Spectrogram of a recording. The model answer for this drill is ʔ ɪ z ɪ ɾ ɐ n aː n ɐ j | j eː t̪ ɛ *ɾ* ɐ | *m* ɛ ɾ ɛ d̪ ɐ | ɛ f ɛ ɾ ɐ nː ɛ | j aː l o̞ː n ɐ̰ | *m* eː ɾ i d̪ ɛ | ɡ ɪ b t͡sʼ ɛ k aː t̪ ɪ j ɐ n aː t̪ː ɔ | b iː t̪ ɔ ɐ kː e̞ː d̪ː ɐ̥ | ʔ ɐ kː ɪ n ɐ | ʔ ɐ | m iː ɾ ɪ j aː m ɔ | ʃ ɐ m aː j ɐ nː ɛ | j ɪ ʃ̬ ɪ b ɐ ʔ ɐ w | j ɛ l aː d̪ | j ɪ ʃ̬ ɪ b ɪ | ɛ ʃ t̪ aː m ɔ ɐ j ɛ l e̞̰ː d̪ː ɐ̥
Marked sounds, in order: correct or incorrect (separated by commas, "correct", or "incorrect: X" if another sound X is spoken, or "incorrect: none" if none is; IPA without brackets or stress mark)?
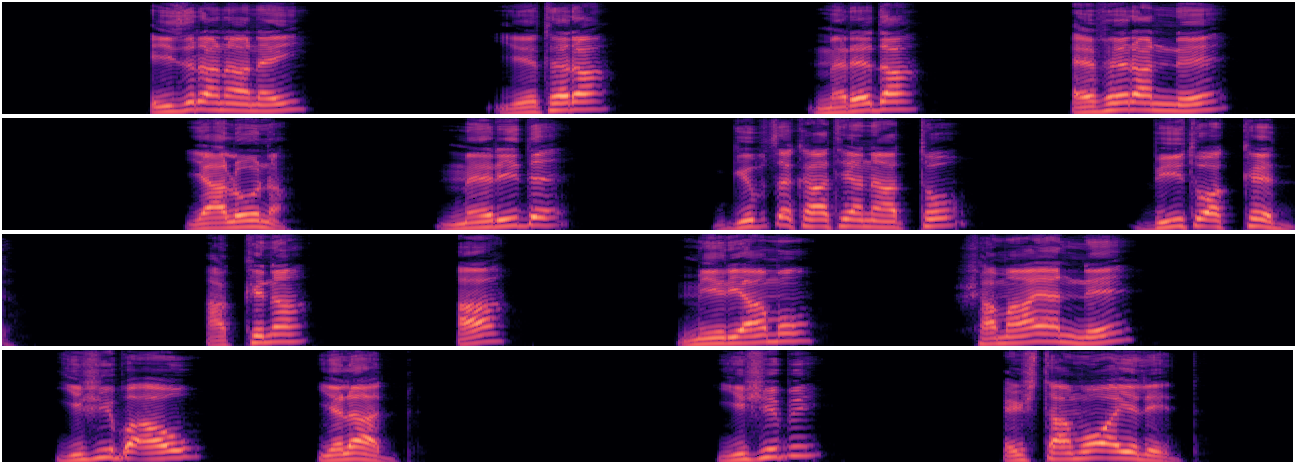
correct, correct, correct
